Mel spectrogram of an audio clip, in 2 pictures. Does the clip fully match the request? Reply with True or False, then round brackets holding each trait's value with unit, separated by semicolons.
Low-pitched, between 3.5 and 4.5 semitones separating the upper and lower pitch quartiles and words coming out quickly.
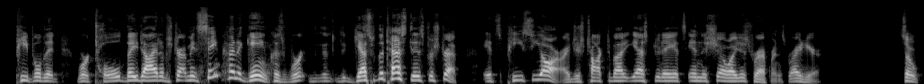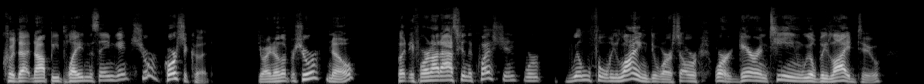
False (170 Hz; 4.2 semitones; 265 wpm)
